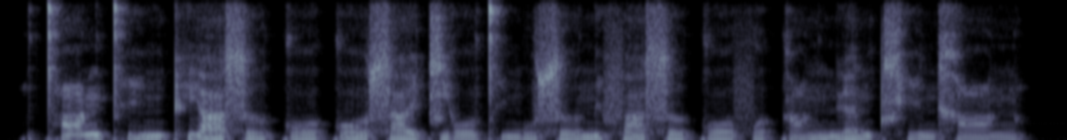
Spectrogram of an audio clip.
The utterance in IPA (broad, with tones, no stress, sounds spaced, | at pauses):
t̪ʰ ɑ˥ ŋ t̪ʰ i˨˩ ŋ pʰ j ä˥˩ s ɹ̩˧˥ k o˨˩ ʊ̯ k o˥˩ ʊ̯ s a˧˥ ɪ̯ t͡ɕ j o˨˩ ʊ̯ t̪ʰ i˦ ŋ u˥ s ɹ̩˧˥ n̪ i˧ f ä˨˩ s ɹ̩˥ k o˥ ʊ̯ f ɤ˥ k ɑ˨˩ ŋ n̪ ɥ ɛ˥˩ n t͡ɕʰ i˧˥ n x ɑ˧˥ ŋ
